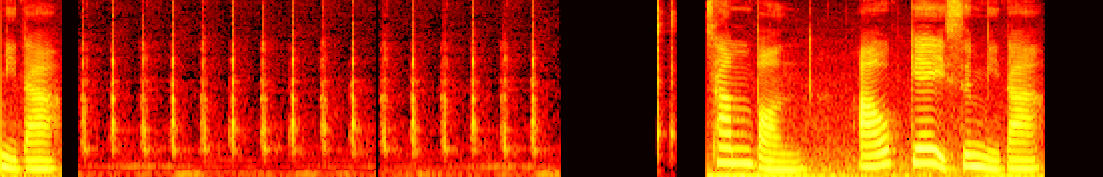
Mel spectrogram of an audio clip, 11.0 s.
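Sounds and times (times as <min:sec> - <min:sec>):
clock ticking: 0:00.8 - 0:05.6.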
